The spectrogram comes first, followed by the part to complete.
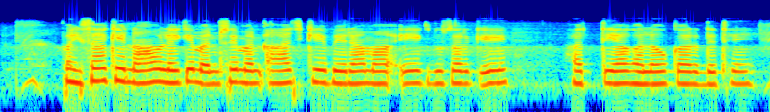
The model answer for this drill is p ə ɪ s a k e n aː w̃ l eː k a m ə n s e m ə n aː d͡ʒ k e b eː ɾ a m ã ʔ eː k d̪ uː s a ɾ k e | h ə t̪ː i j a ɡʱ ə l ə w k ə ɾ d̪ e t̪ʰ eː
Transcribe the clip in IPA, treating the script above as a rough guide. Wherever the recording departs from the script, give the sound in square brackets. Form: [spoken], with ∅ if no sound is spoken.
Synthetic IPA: p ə ɪ s a k e n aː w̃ l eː k [e] m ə n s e m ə n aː d͡ʒ k e b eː ɾ a m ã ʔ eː k d̪ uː s [ə] ɾ k e | h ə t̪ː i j a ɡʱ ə l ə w k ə ɾ d̪ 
